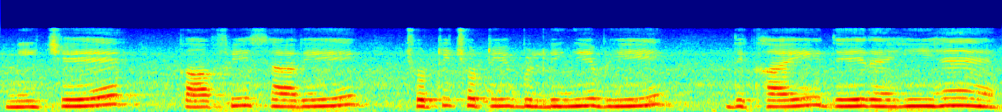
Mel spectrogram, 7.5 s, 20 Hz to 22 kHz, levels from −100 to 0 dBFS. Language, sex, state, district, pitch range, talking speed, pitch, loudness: Hindi, female, Rajasthan, Jaipur, 230-260 Hz, 95 wpm, 240 Hz, -14 LUFS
